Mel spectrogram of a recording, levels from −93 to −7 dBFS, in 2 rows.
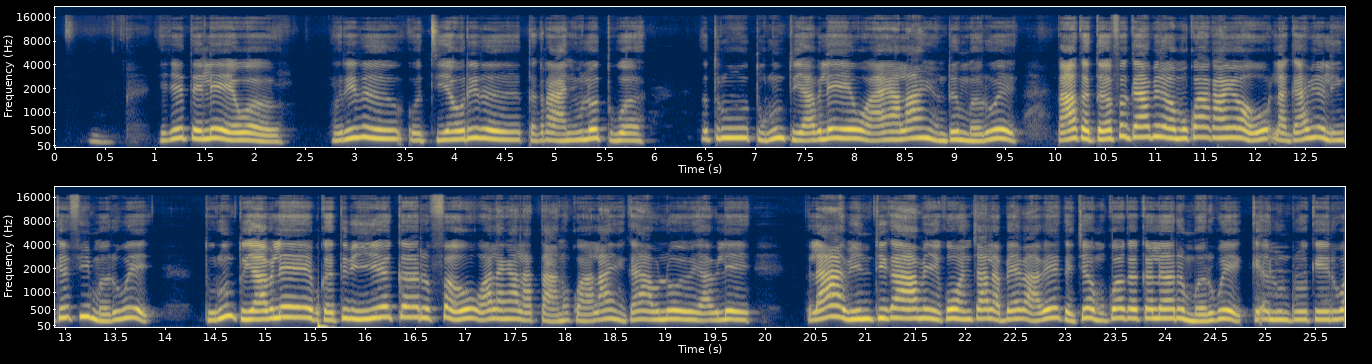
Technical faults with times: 15.54-15.67 phantom power thump

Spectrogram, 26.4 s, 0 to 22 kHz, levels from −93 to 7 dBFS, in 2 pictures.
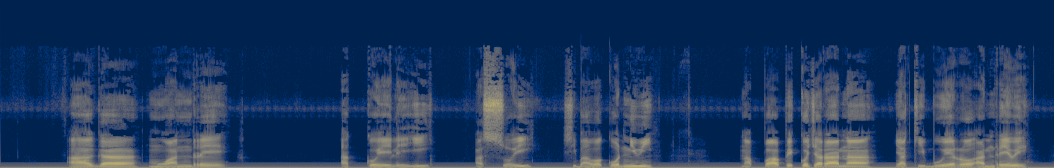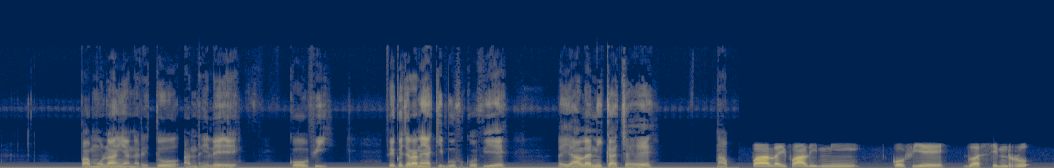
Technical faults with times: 0.00-26.35 mains hum
22.41-26.35 input switched to a poorer device

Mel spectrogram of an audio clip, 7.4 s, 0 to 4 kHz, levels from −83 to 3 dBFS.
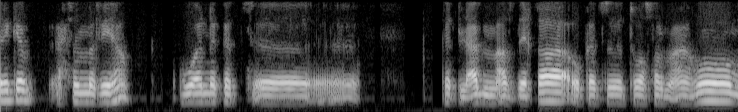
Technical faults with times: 1.62-1.72 comfort noise in place of the background
4.04-4.42 comfort noise in place of the background

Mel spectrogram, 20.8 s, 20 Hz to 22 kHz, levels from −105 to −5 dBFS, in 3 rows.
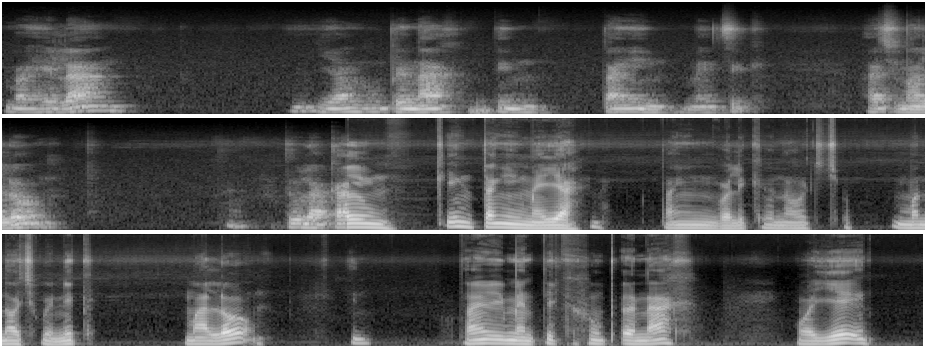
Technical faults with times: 0.00-9.50 switch to a distant microphone

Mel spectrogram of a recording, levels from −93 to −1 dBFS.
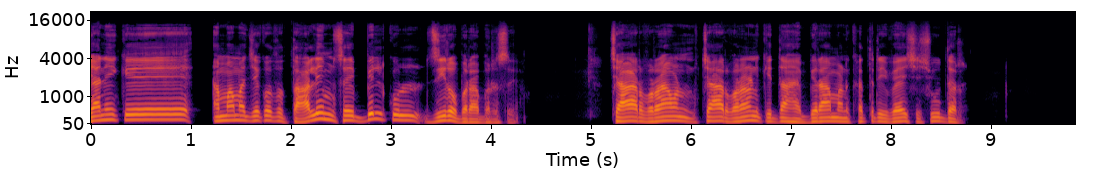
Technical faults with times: none

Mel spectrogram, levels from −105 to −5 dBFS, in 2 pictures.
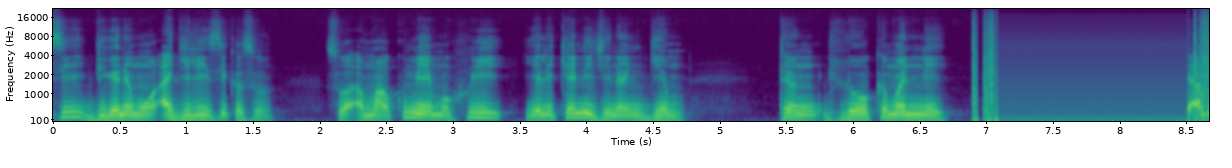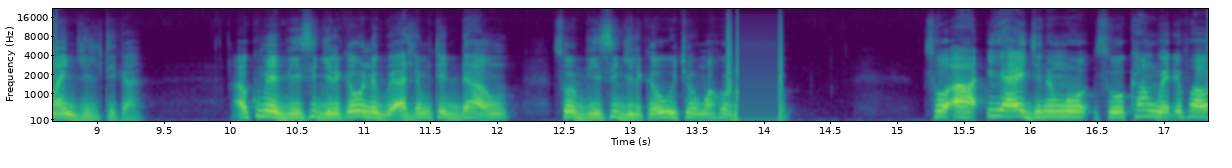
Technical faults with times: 6.91-8.71 intermittent contact
13.73-14.15 intermittent contact

